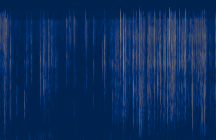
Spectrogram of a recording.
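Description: Both hands scratch and squeeze the surface of a large clear plastic bag, full and tightly packed with small white polystyrene foam beads, using fingertips and short nails. The result is a soft, dense run of bright crinkles and crunchy crackles with short, dry ticks. It builds slightly busier and louder in the second half.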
